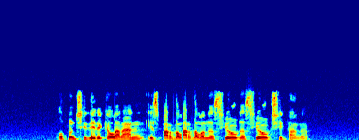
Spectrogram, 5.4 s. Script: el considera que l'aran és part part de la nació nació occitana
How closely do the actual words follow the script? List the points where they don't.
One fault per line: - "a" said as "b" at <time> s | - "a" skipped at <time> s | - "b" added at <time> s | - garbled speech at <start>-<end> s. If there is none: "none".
none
